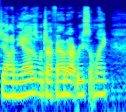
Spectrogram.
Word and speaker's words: Yanez: fight that's a great idea unfortunately i like yonez is not his name is pronounced yanez which i found out recently i would go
